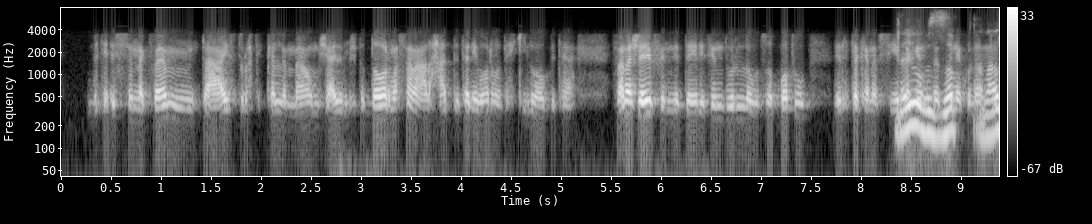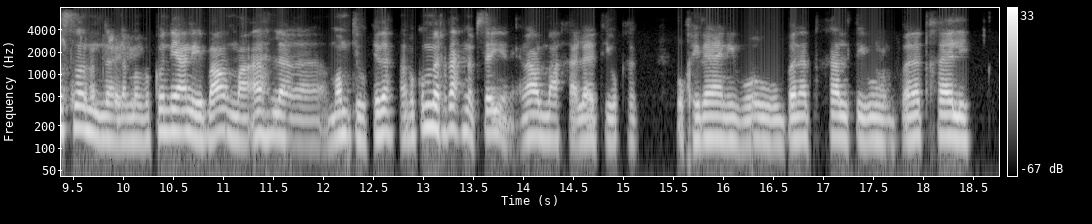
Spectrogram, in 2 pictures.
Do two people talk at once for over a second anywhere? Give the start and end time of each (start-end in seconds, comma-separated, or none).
8.4-10.2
